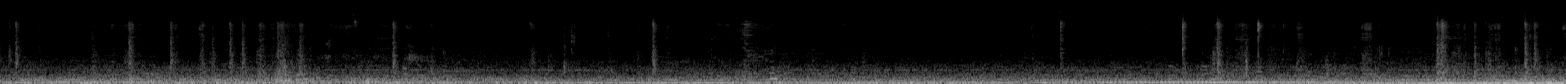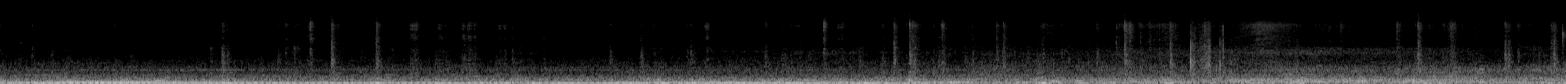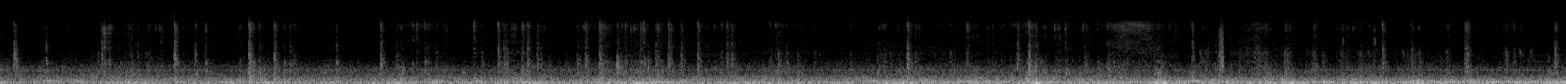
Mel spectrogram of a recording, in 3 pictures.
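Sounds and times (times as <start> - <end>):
short rattles and knocks: 0.0 - 8.8, 11.8 - 46.9
engine and road rumble: 0.0 - 46.9.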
